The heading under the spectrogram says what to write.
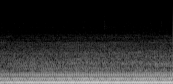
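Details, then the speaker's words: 2000 BMW E39 M5, key on with the engine off, blower on setting three; the blower motor sits behind the firewall. Loud steady drone; owner suspects a bad bearing or broken blades making it vibrate and click. "I've probably got a bad bearing in there or some broken blades and it's out of whack and it vibrates and then clicks"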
